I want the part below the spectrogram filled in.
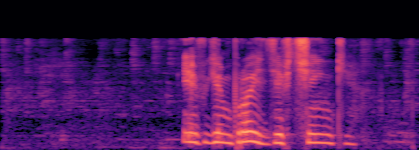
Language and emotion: Russian, neutral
